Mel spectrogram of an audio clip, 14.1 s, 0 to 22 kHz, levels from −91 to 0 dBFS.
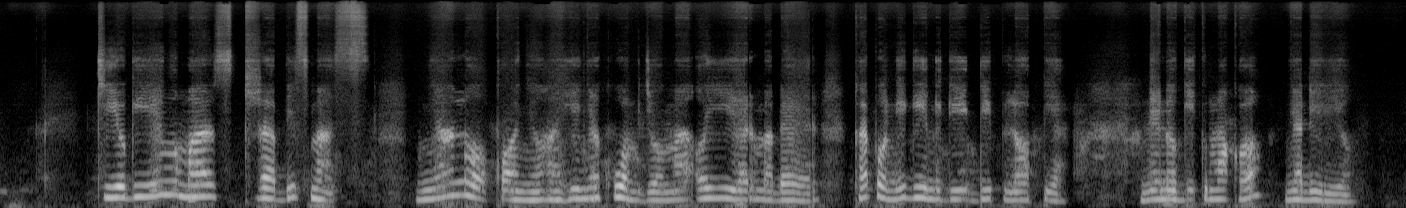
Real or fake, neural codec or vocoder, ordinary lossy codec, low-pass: fake; codec, 44.1 kHz, 2.6 kbps, DAC; none; none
